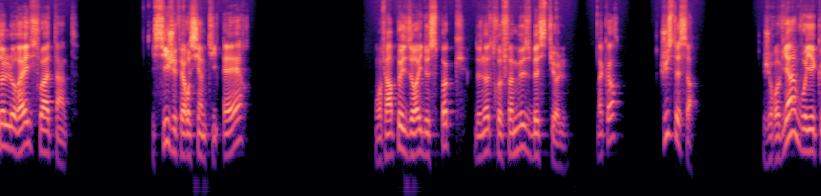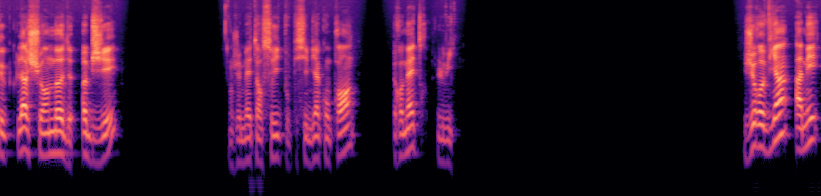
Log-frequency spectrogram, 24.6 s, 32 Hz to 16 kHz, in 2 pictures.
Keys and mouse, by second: 1.8 click, 2.9 r, 6.0 g, 8.3 click, 10.8 Tab, 14.5 a, 20.5 click, 23.0 click.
